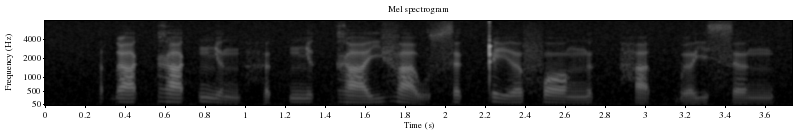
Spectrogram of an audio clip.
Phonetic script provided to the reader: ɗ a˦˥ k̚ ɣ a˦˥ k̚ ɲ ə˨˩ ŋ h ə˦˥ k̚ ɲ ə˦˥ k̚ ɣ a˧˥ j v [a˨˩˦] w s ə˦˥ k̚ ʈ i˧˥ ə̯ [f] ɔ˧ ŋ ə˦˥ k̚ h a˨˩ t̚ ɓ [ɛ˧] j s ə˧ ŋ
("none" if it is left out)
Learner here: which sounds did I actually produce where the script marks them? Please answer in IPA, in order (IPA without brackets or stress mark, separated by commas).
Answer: a˨˩˨, f, ə˧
